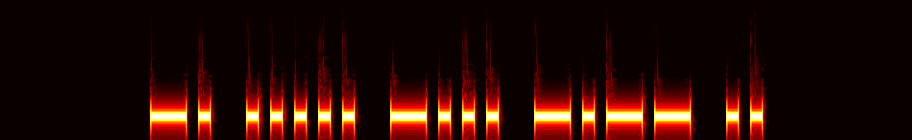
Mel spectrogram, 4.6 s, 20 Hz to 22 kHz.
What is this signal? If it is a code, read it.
Morse code, heard as a keyed tone, about 20 wpm, 700 Hz. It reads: N5BYI
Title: USA Call Signs - 5 Characters - 6x Character Spacing - 20wpm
